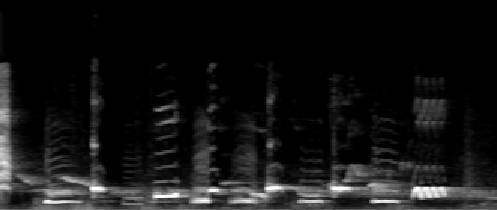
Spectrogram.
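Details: Fighting song of a white-rumped shama for training. Quick alternating whistled notes, some low and some high, follow in a bouncy rhythm and end with a buzzy trill that slides into a level whistle.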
